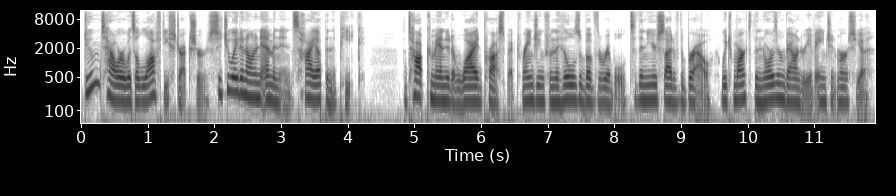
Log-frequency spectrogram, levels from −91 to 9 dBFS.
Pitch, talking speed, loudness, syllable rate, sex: 175 Hz, 215 wpm, -20 LUFS, 5.7 syllables/s, female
